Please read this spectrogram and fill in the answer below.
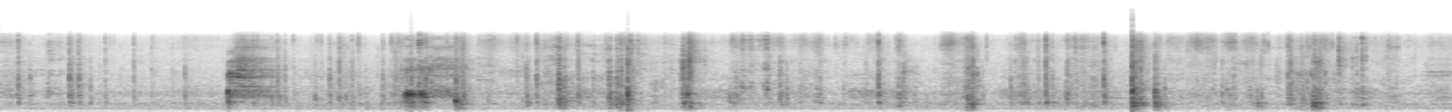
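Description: Hands working a glued foam RC-plane tail section down into its slots, making irregular rustling, scraping and clicking handling noise with a few sharper knocks, one about eleven seconds in.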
